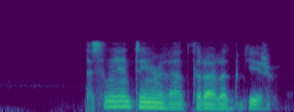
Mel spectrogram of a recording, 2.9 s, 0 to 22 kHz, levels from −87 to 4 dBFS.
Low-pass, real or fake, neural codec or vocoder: 5.4 kHz; fake; codec, 16 kHz in and 24 kHz out, 0.6 kbps, FocalCodec, streaming, 4096 codes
